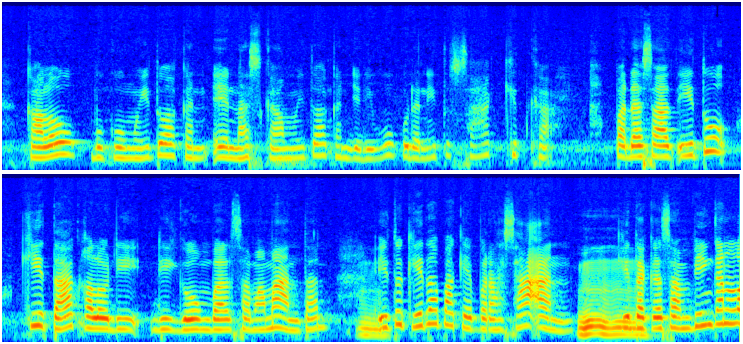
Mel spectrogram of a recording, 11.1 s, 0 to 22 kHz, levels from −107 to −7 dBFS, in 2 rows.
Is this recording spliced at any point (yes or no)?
yes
